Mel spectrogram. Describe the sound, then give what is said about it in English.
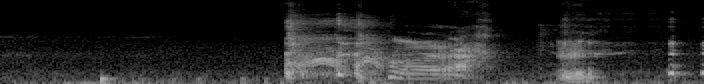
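Someone loudly clears their throat: a long, rough, gravelly rasp followed by a couple of shorter harsh hacks, with no talking. “Hold up, I gotta clear my throat.”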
